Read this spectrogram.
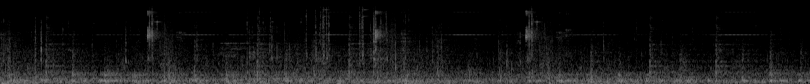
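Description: Footsteps clang on a metal grating.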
